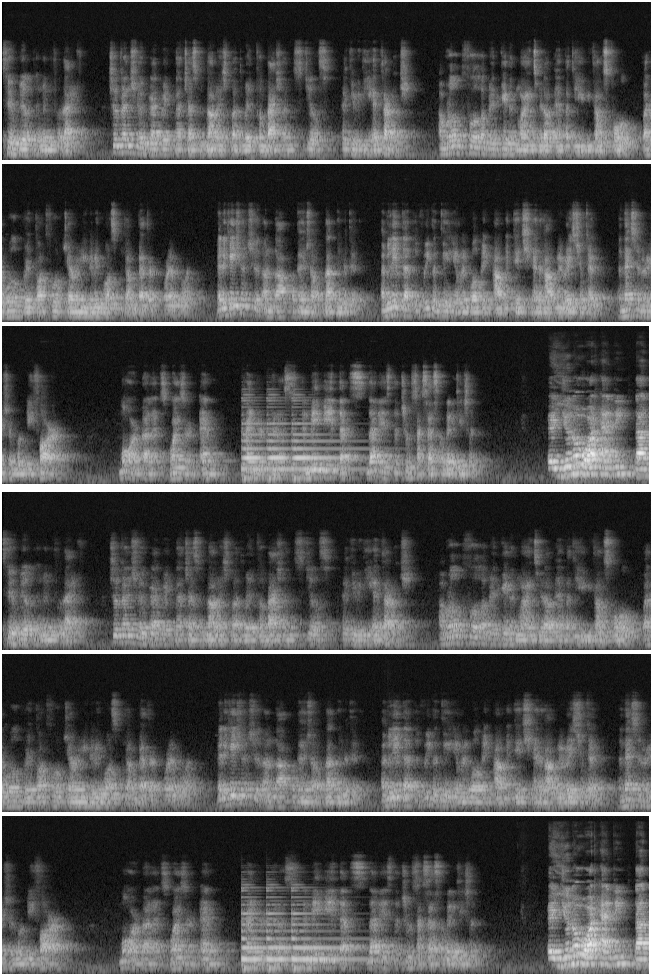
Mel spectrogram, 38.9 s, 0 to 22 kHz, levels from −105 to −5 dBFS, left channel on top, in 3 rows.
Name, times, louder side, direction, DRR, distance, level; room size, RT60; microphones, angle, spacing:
voice 1, 0.0-1.5 2.1-6.5 6.8-8.1 8.7-12.6 12.8-16.8 17.3-20.1 20.5-24.9 25.3-27.1 28.3-30.3 30.8-35.4, left 3 dB, 65° left, 2 dB, 0.4 m, -37 dB
Piano, 30.7-33.5, left 1 dB, 55° right, 1.0 m, -33 dB
voice 2, 36.9-38.9, left 1 dB, 35° right, 0 dB, 0.5 m, -24 dB
4.7 x 2.4 x 2.3 m, 0.98 s
head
